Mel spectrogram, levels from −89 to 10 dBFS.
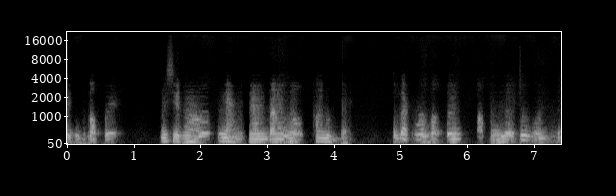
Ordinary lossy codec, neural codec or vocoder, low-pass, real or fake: none; codec, 44.1 kHz, 0.9 kbps, DAC; 19.8 kHz; fake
